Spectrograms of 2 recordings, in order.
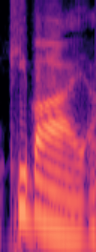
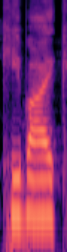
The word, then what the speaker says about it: Qibai: Kibai, on the forums. I think that's how you pronounce it. Kibai, Q-I-B-A-I. Is it Kibai? – I don't know.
